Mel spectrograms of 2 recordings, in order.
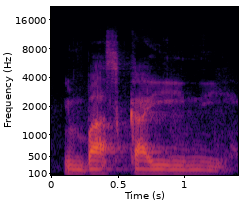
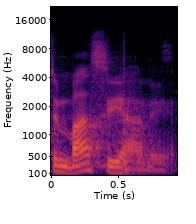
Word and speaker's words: Imbasciani: Vito Imbascaini. You know, did I pronounce it correctly? Imbasciani. Oh, it's Imbasciani.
